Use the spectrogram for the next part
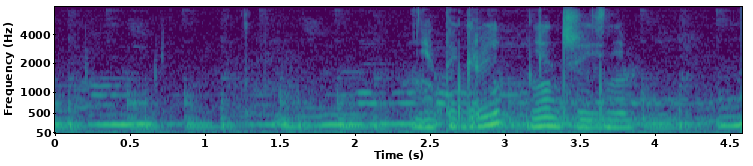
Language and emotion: Russian, neutral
